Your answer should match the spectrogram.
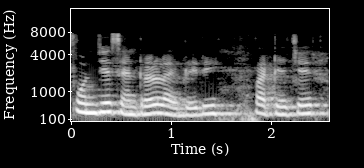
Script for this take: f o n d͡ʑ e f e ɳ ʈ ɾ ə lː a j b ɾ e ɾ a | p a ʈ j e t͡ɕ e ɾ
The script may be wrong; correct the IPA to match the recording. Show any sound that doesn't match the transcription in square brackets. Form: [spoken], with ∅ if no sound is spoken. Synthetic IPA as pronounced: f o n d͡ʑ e [s] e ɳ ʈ ɾ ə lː a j b ɾ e ɾ [i] | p a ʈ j [a] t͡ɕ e ɾ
